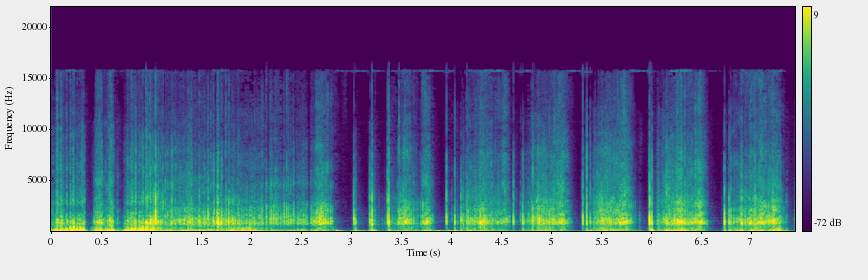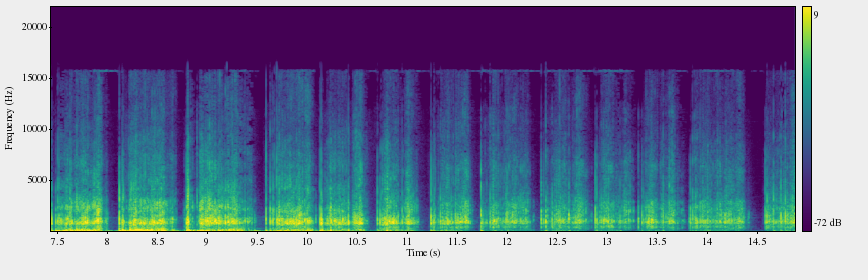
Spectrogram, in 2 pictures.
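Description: Long nails on both hands scratch the face of a pink, grained leather zip wallet. Dense, dry rasping strokes run almost continuously, broken by short, irregular silent gaps. There is a low rumbling body beneath the brighter scratchy texture.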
